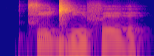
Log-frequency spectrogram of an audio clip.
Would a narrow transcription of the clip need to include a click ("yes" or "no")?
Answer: yes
